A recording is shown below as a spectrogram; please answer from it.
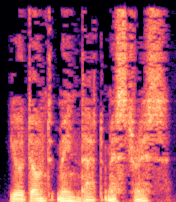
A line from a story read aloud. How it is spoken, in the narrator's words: Sazed said calmly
